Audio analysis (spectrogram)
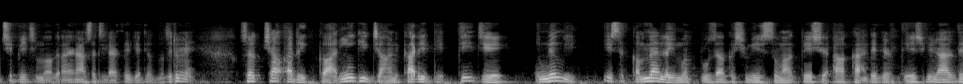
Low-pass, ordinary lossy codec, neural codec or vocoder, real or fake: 7.2 kHz; none; codec, 16 kHz in and 24 kHz out, 0.6 kbps, FireRedTTS-2 codec; fake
